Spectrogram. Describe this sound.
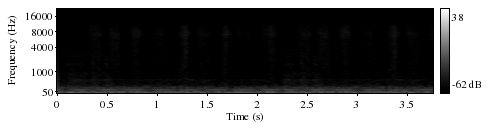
15-Rascandose la cabeza-glued
head, foley, scrath, audio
